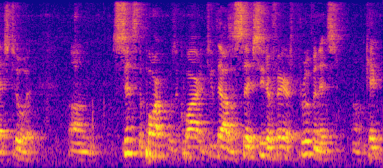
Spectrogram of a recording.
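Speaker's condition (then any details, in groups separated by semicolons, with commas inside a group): No condition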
